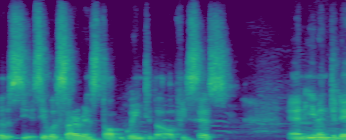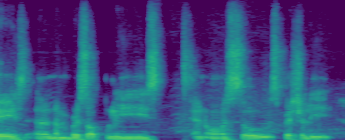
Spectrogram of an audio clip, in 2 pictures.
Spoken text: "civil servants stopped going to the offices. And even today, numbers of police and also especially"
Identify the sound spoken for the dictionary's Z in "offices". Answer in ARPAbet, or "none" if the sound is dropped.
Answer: S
